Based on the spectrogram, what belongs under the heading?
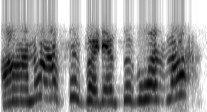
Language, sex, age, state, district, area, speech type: Kashmiri, female, 30-45, Jammu and Kashmir, Ganderbal, rural, conversation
